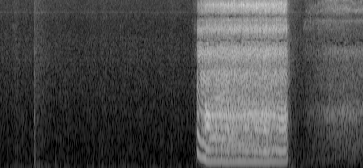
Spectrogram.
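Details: After a long near-silent pause with one faint tap, a Chihuahua lets out a single loud, buzzy snore lasting over a second, falling briefly and then holding an even, low, overtone-rich tone. The dog is sleeping.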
